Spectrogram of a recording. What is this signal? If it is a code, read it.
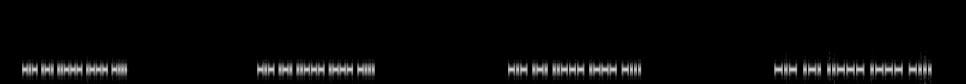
Morse code, heard as a keyed tone, about 59 wpm, 700 Hz. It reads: KR2JB KR2JB KR2JB KR2JB
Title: Speed Racing - USA 2x2 Call Signs 50wpm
